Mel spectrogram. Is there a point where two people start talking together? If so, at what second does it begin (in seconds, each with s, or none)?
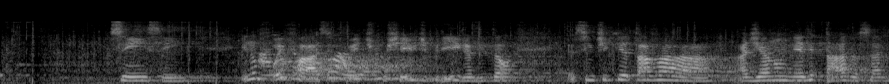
2.6 s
